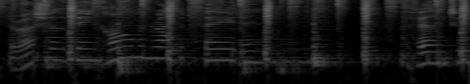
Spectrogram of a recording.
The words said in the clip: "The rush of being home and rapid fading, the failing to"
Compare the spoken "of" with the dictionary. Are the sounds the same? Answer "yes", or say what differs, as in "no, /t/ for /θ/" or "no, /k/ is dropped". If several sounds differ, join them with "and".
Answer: yes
